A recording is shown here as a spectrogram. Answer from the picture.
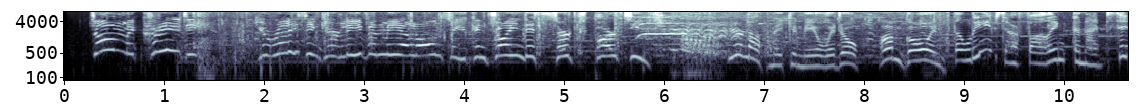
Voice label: Animation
